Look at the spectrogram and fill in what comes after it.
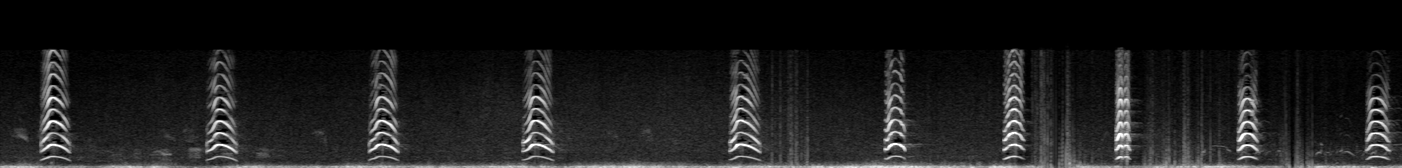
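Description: A bird's short mewing call, rising then falling, repeated about ten times at roughly one-and-a-half-second intervals over a steady low rumble.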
